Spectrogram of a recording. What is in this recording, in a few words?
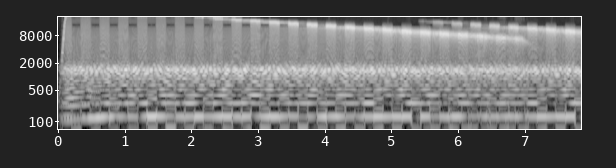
C3, SynthLine; 90 s Sample CDs; NiceBeats; SynthLine VOL-2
